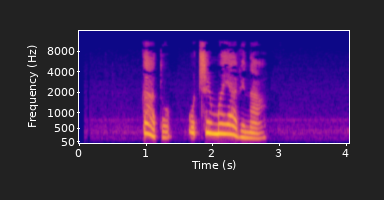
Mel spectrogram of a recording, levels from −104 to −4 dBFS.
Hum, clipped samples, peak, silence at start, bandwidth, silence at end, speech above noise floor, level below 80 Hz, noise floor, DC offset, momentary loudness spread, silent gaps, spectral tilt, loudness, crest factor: none; under 0.1%; -10 dBFS; 0.95 s; 11.5 kHz; 1.25 s; 46 dB; -82 dBFS; -68 dBFS; under 0.1%; 14 LU; none; -5 dB/octave; -24 LUFS; 16 dB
